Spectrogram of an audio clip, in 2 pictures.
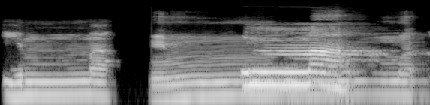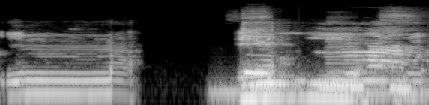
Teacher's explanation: karena imma gunnah ini itu keluarnya dari hidung.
